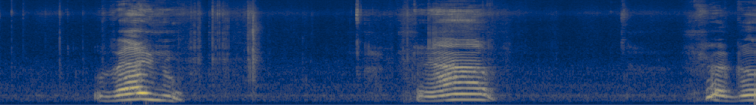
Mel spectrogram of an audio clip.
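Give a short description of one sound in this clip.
A man chants melodically close by, in long sung phrases with pauses between.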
